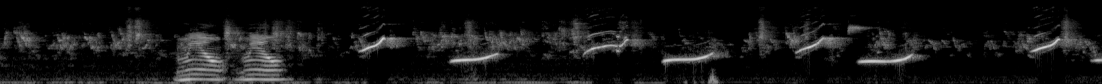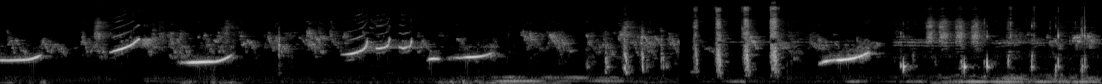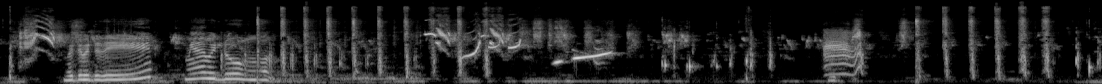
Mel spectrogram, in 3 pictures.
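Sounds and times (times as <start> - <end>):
parrot clicks and chatter: 16.9 - 19.0, 20.0 - 22.7, 24.2 - 27.4, 28.6 - 33.0.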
